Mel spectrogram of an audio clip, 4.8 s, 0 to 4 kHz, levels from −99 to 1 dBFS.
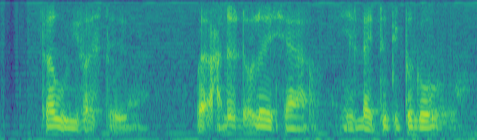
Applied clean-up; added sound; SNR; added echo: none; none; none; none.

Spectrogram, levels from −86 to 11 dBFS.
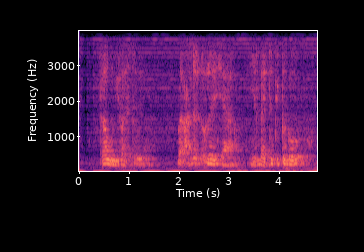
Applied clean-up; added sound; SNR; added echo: none; none; none; reverberation time 0.8 s.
